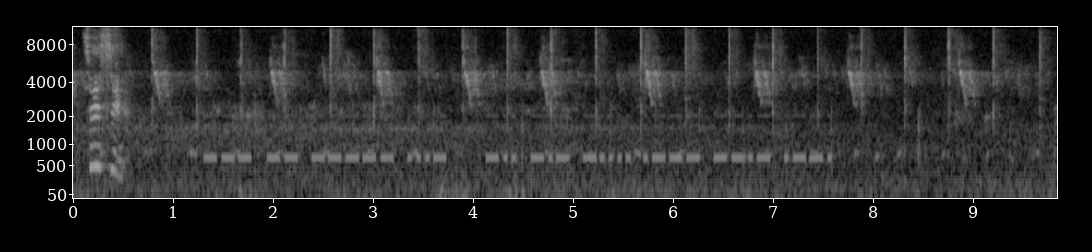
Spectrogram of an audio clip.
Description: Morse code, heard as a keyed tone, hand-sent with a paddle, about 28 wpm, 670 Hz, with the noise of a park. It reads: OM0V DK6JQP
